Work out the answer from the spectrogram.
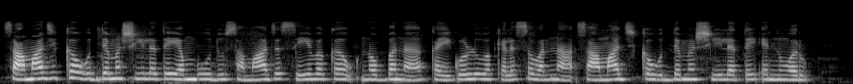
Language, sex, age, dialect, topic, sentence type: Kannada, female, 18-24, Mysore Kannada, banking, statement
